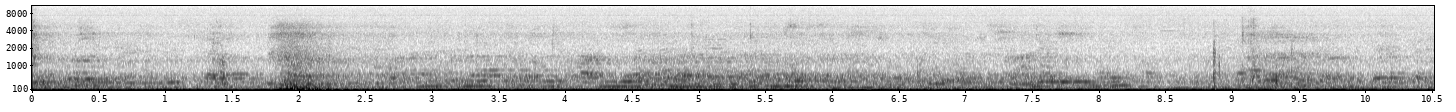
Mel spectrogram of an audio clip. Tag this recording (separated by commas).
Speech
